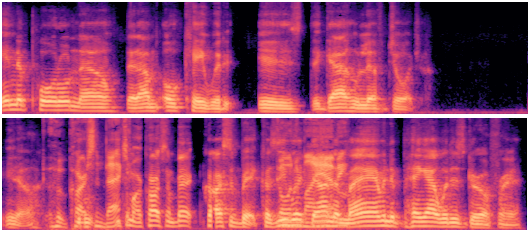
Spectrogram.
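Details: Adult man speaking; ordinary speech.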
